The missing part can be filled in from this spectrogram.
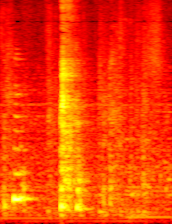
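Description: A sudden short cough-like burst followed by a brief voiced sound, consistent with a vocal tic of Tourette syndrome.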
